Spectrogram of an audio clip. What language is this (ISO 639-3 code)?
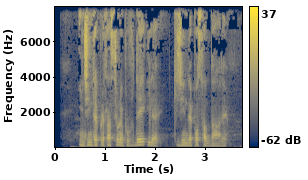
srd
